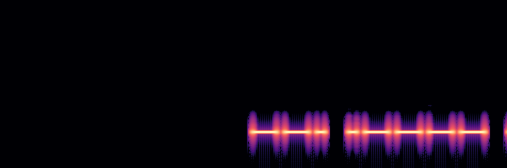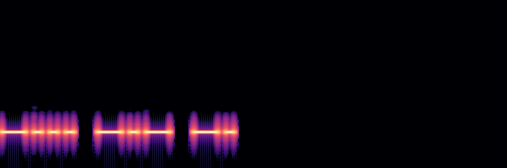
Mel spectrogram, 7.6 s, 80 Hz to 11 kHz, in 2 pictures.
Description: Morse code, heard as a keyed tone, about 20 wpm, 700 Hz. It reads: G1BKN
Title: DXCC-100 Call Signs - 5 Characters - Repeated 3x - 20wpm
